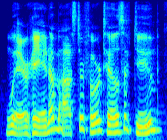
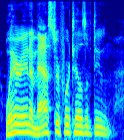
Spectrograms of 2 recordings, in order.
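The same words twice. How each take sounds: First: It is read in a put-on Swedish accent. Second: It is read in his normal voice.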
